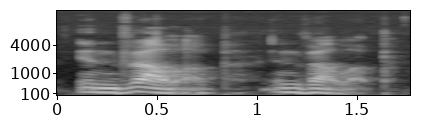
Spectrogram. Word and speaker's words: envelope: So it sounds like the word in, and then my stress is on vel with the red tent vowel, and then I end again with an unstressed schwa at the end, envelope.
